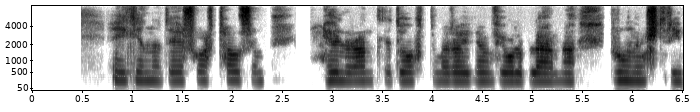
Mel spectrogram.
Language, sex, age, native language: Icelandic, male, 18-19, Icelandic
